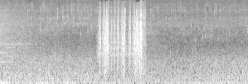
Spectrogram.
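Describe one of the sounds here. Cards flip over with quick shimmering clicks.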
